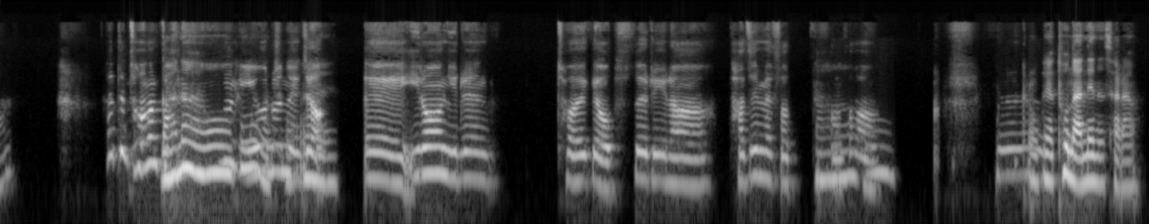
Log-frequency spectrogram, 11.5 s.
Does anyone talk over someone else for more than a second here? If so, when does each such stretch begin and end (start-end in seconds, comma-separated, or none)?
1.6-3.1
